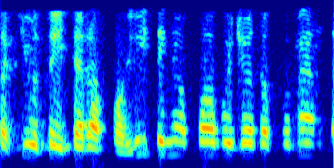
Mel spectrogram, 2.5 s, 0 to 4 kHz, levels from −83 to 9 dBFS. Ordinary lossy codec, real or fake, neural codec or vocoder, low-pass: MP3, 32 kbps; real; none; 3.6 kHz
